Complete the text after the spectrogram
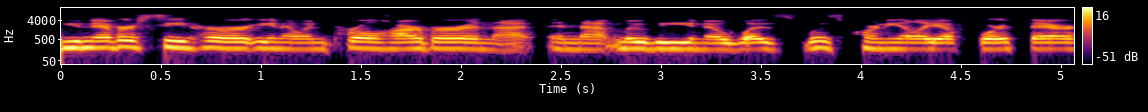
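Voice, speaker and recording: A woman talks at a fairly quick pace with a monotone, flat intonation. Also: medium pitch for a woman, hardly any pauses. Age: 40s. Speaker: documentary filmmaker and producer. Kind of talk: interview conversation. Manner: hesitant, many fillers and repetitions.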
